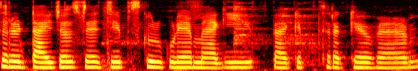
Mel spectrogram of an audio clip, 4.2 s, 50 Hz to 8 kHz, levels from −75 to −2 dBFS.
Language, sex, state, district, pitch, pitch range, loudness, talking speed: Hindi, female, Bihar, Patna, 215 Hz, 210-225 Hz, -17 LUFS, 145 wpm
